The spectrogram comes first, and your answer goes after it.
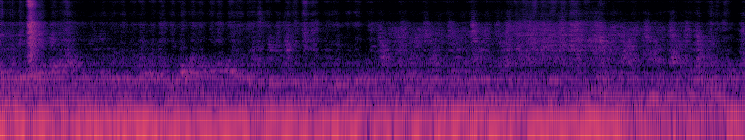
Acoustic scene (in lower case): restroom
